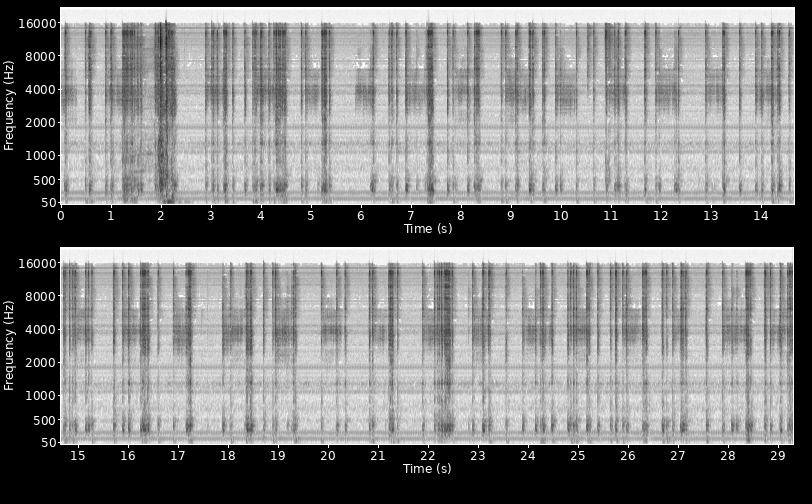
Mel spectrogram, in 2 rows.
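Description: Hard disk drive inside a Dell Dimension 4700 desktop computer seeking: rapid, irregular clicks and ticks of the head actuator over a steady hum. A louder cluster of clicks comes about two seconds in and again about twenty-two seconds in.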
